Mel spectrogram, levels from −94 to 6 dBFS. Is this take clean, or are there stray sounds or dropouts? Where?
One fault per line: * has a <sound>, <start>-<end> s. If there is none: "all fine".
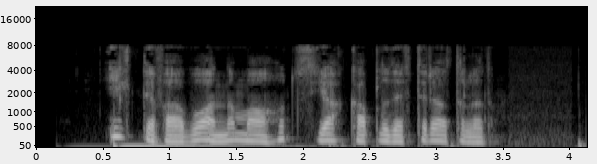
all fine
